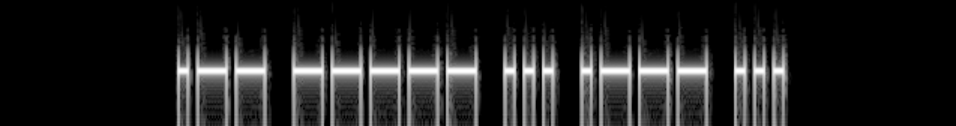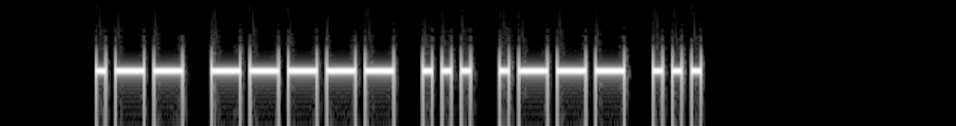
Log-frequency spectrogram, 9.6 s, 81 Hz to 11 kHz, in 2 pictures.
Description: Morse code, heard as a keyed tone, about 25 wpm, 700 Hz. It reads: W0SJS W0SJS
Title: Call Signs Repeated 3x - 25wpm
